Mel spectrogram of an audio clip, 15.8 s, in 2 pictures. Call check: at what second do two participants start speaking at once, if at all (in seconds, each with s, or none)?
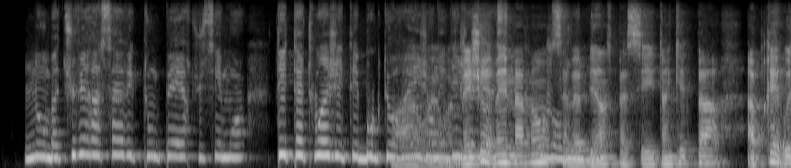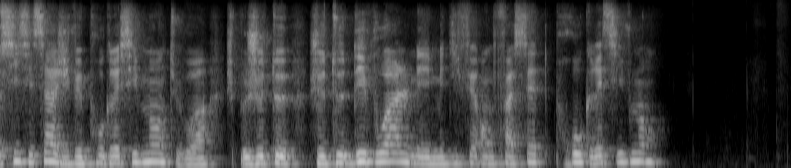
3.9 s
